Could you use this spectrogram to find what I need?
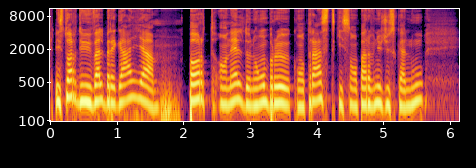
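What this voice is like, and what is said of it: French with Italian accent. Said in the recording (French): “je m'excuse déjà pour mon accent ... mon accent est là pour dire qu'il y a aussi une réforme qui vient du sud, qui parle italien”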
